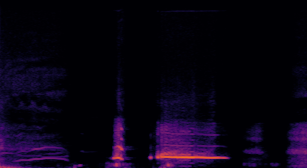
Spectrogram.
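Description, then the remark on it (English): A person yawns: a drawn-out, breathy yawn with a voiced, slightly falling whine, preceded by a few short breaths and soft vocal noises, with no talking. “I just yawned”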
